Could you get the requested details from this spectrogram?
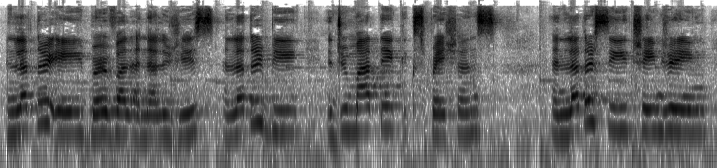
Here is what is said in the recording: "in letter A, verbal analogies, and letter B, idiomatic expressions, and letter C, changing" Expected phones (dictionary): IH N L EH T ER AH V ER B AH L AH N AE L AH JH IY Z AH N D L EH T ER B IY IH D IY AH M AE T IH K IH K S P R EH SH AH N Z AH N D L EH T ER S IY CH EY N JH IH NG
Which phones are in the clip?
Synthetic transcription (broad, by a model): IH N L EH T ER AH B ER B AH L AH N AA L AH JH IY S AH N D L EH T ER B IY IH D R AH M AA T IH K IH K S P R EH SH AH N S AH N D L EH T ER S IY CH EY N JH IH NG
